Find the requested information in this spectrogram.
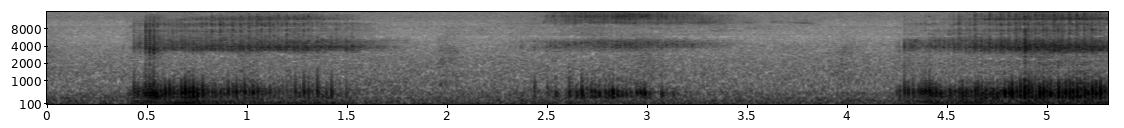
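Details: A sleeping pet cat named Gembul snores indoors. Three raspy, fluttering breaths come about a second and a half apart, each a rough pulsed rasp with a pause between. A steady faint hiss runs underneath.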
